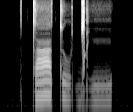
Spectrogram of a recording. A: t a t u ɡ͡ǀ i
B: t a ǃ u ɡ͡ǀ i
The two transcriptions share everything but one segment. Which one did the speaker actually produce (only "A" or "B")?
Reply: A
